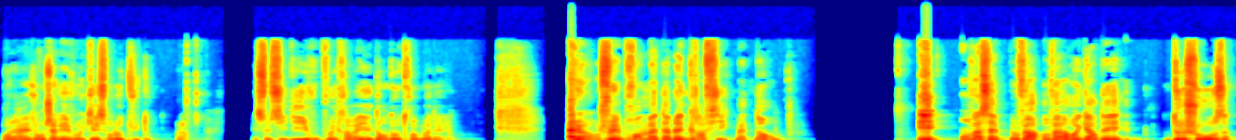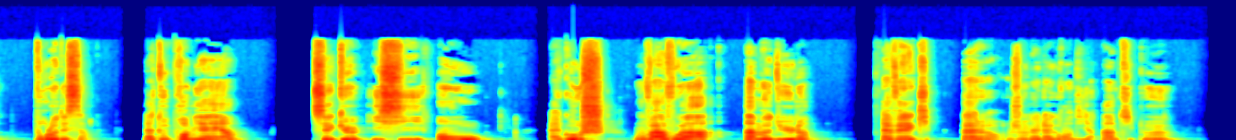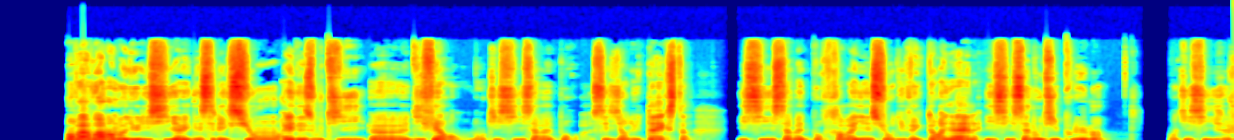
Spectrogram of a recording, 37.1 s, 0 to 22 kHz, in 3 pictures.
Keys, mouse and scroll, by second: 1.9 click, 13.8 click, 22.5-25.1 drag, 30.0 click, 31.6 click, 34.2 click.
